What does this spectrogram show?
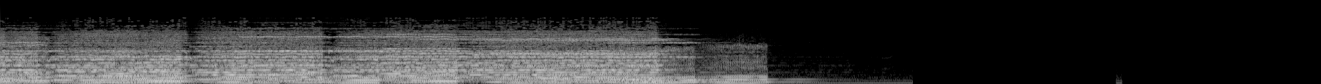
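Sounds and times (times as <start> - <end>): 
instrumental music: 0.0 - 9.1.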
